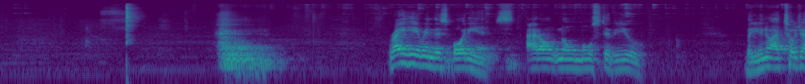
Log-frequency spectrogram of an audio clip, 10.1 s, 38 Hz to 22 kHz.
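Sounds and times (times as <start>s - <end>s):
sharp click: 1.5s - 1.8s.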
